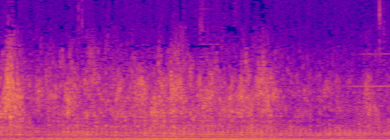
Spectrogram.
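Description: A propeller airplane drones steadily, its engine giving a loud, even hum with a constant low buzzing tone and a rushing wash of air, with no voices.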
